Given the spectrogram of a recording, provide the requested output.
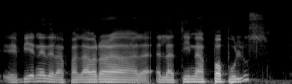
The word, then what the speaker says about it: populus: La palabra pueblo viene de la palabra latina populus, que no es populus. Populus es un árbol. Hay que tener cuidado ¿sí? con esa pronunciación.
